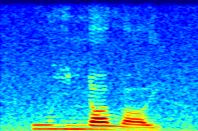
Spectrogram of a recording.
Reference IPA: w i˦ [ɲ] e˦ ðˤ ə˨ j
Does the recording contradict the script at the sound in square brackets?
no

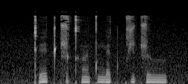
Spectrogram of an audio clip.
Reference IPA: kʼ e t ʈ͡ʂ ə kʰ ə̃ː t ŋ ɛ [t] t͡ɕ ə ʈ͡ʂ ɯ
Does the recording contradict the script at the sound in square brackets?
no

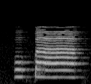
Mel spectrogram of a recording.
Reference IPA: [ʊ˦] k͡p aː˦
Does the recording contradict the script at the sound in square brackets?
yes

